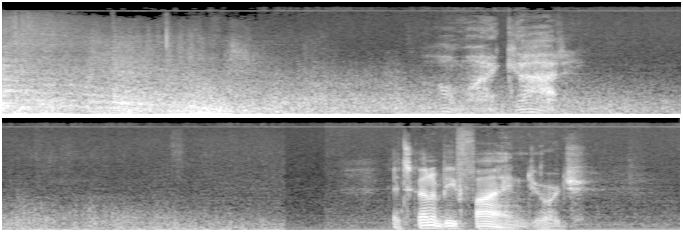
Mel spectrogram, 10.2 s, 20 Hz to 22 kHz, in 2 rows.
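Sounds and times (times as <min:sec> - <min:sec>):
heavy rain: 0:00.0 - 0:07.3
speech: 0:08.1 - 0:09.5.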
